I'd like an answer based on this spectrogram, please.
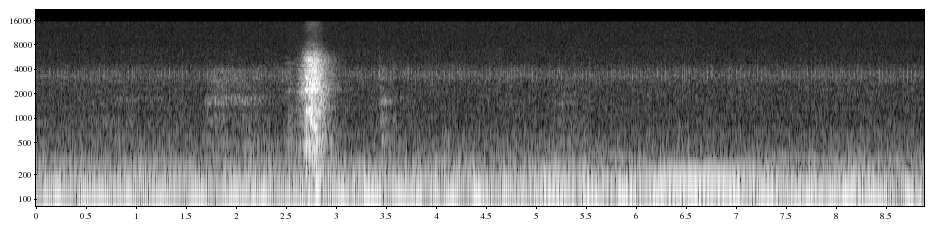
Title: hotel room tease and sneeze!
